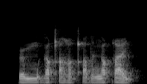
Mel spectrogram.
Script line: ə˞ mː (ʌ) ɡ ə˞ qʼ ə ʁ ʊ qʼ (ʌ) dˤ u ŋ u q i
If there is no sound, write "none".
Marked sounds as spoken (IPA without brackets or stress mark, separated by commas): ʌ, ɔ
